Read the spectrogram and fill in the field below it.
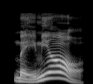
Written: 美妙

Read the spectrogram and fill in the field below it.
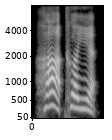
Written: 特意

